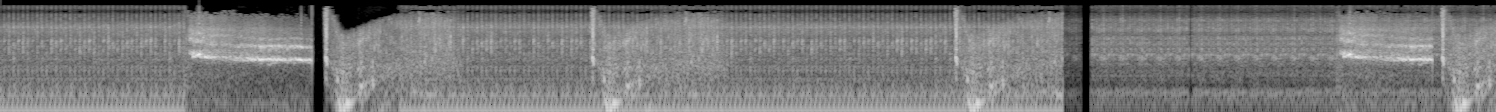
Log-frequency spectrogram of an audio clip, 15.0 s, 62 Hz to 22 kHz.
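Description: Dubbed-in vehicle engine sound effects: a steady idling engine hum with a short falling squeal twice and a few brief revs. There is an abrupt cut about 11 seconds in to a quieter engine sound.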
